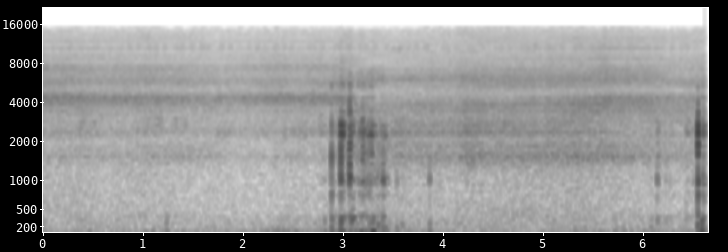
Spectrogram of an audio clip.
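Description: Wind buffets the microphone in gusts.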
